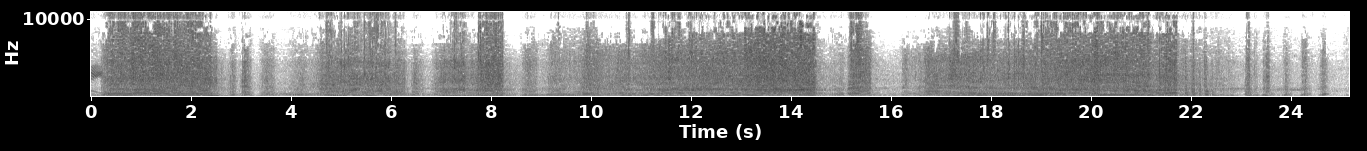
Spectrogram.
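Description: Grave Digger and other monster trucks race at a Monster Jam stadium event in San Diego, their engines roaring and revving loudly and continuously, rising and falling in pitch through the run.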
